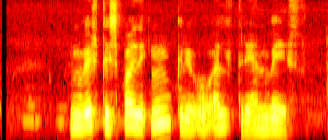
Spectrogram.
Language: Icelandic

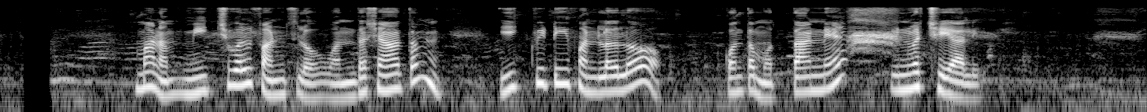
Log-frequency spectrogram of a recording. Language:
Telugu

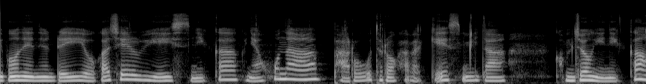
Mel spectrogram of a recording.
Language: Korean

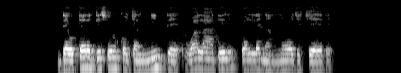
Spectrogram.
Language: Borgu Fulfulde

